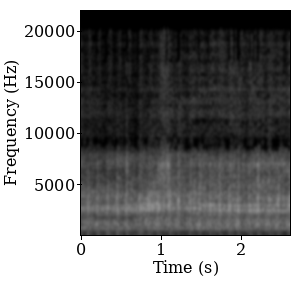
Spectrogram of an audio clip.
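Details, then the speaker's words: Yamaha Mio Soul i 125 scooter idling; fast hard metallic rapping keeps time with the engine; worn connecting rod, not the pulley, back plate or rollers. "Sira po niyan ay connecting rod mga kaibigan. Okay? Hindi po panggilid or pulley back plate bola an pag ganyan ang ingay mga kaibigan. Connecting rod na yan."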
